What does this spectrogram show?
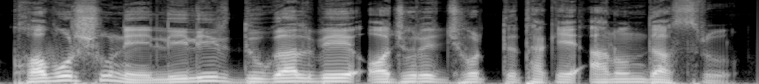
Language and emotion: Bengali, neutral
